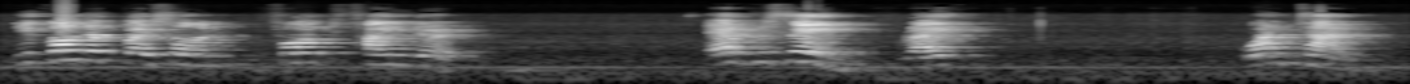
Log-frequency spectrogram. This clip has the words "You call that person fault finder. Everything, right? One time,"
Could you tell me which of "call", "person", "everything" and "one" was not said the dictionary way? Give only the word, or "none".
everything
